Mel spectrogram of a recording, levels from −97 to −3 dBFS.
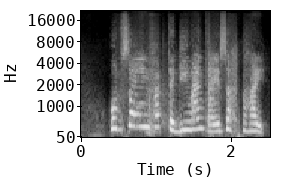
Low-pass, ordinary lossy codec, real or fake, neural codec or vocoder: none; none; fake; codec, 44.1 kHz, 0.9 kbps, DAC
